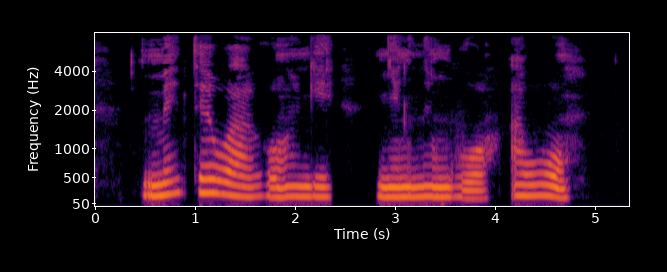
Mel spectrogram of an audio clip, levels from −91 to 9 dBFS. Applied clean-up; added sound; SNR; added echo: none; none; none; none.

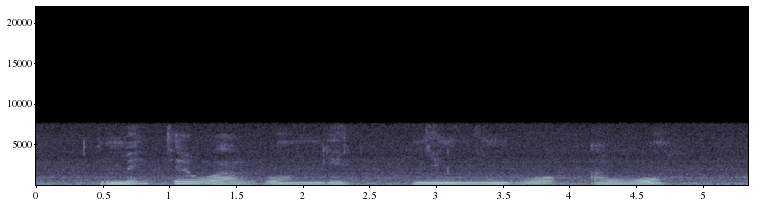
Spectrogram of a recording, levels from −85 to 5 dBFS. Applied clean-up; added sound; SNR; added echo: none; Bus; 10 dB; none.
